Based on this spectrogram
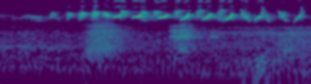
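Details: A male purple sunbird sings to attract a mate: a fast run of high, thin, sibilant chirps, about a dozen notes in three seconds.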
